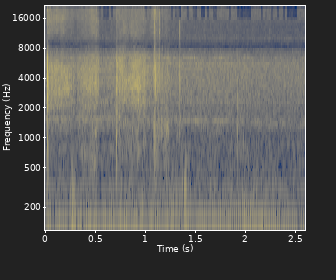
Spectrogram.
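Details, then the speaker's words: 2008 GMC Savana / Chevy Express van, earlier no-crank no-start, fuel very low; after repair it now starts and runs, no immobilizer light; steady even low rumble with light clicks settling into a clean idle, no misses. "So, as you can see now, vehicle starts and runs."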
